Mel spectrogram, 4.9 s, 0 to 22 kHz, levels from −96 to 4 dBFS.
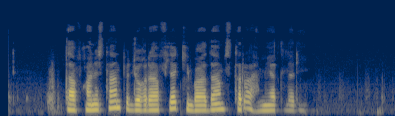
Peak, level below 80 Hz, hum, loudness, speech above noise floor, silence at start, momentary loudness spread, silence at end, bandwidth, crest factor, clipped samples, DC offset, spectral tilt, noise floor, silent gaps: -6 dBFS; -68 dBFS; none; -23 LUFS; 41 dB; 0.6 s; 15 LU; 1.15 s; 9.6 kHz; 18 dB; under 0.1%; under 0.1%; -10 dB/octave; -64 dBFS; none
